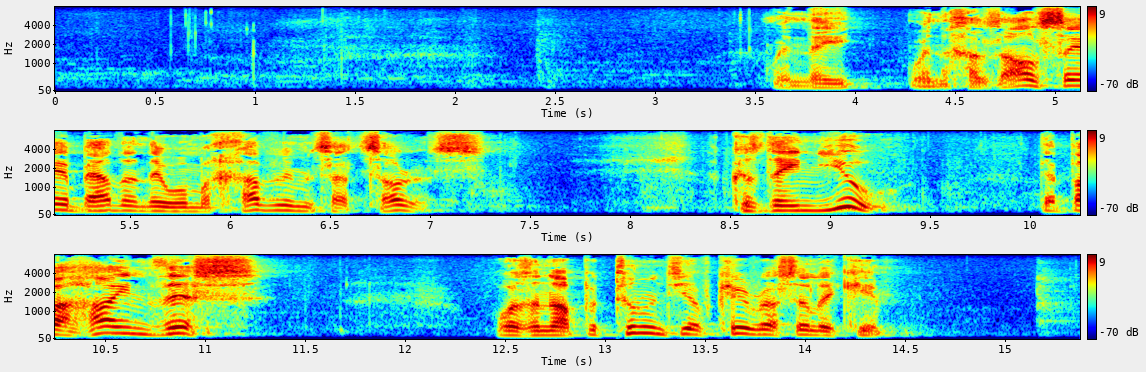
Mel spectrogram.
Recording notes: Shiur recorded in Yeshivas Ohr Reuven, Monsey, NY.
